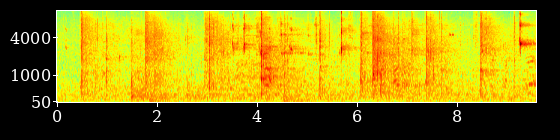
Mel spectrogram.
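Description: Shuttlecock hits crack sharply from rackets in a large echoing hall.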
